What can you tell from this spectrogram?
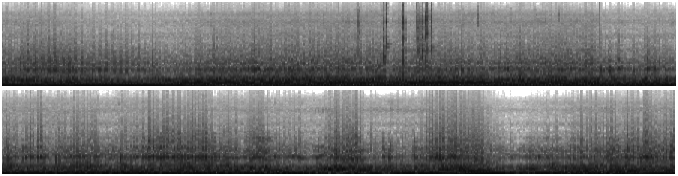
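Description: Side-by-side UTV engine running loud and steady under load while driving through deep snow. A few sharp clicks about four seconds in and scattered knocks and brushing later on, from branches and snow striking the machine.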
